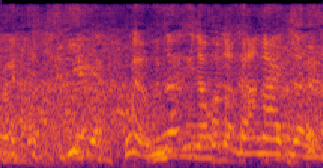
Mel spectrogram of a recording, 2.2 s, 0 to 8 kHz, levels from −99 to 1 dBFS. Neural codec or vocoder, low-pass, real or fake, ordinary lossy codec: vocoder, 22.05 kHz, 80 mel bands, WaveNeXt; 7.2 kHz; fake; none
